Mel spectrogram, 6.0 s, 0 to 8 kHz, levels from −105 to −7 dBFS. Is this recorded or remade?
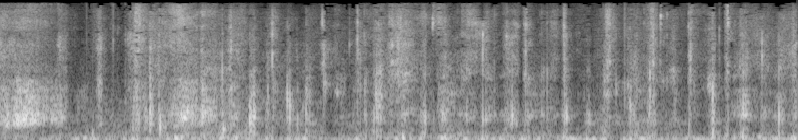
remade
